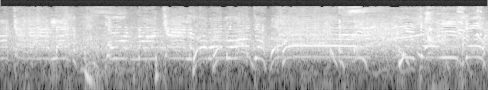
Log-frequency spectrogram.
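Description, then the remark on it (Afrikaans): A large stadium crowd at an All Blacks rugby match yells and roars throughout, many voices overlapping in loud, rising shouts and whoops that stay steady and dense for the whole stretch, in a broadcast of the match, at the moment a player loses the ball. “Daar waar hulle skree, nee.”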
